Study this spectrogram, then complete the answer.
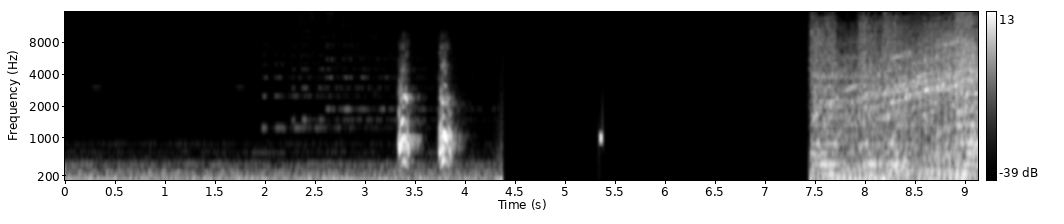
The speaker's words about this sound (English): you do realize you're a tiny little dog, right?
